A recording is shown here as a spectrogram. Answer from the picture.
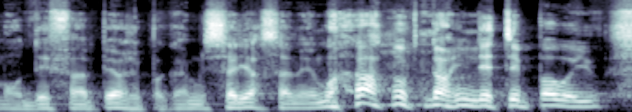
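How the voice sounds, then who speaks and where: A man's fairly quick delivery with very wide pitch swings, set against noticeable background noise. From Paris region, Seine-Saint-Denis (93). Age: 50s. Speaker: investigative journalist. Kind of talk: interview. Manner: casual, colloquial with hesitations.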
